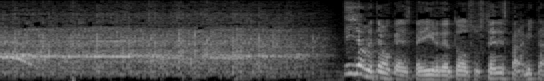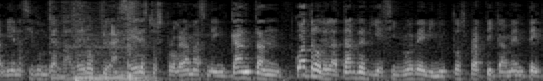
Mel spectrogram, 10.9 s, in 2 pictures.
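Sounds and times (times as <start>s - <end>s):
applause: 0.0s - 3.4s
speech: 3.4s - 10.8s.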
